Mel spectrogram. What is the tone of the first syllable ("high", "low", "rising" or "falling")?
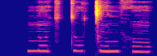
high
